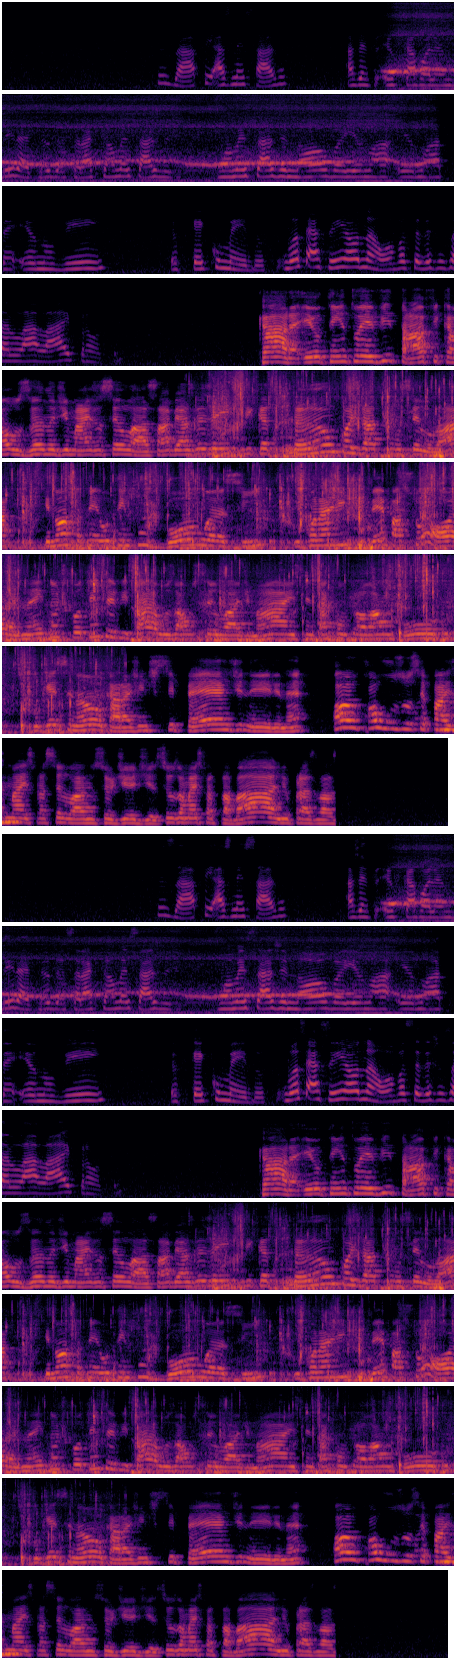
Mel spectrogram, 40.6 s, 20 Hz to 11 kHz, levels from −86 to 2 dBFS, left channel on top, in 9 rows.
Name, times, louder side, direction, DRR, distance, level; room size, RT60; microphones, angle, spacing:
voice 1, 1.5-2.8 3.4-6.3 6.7-10.1 10.7-14.5 35.8-35.9, right 3 dB, 70° right, 4.2 m, -48 dB
Wind, 3.8-8.9, left 1 dB, 10° left, 3.4 m, -47 dB
voice 2, 16.1-22.8 23.0-31.7 31.9-34.7 35.0-39.5, left 3 dB, 60° left, 1.9 m, -36 dB
sound 1, 19.9-32.9, left 4 dB, 35° left, 0.5 m, -39 dB
head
